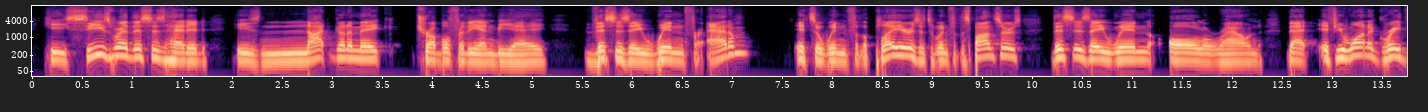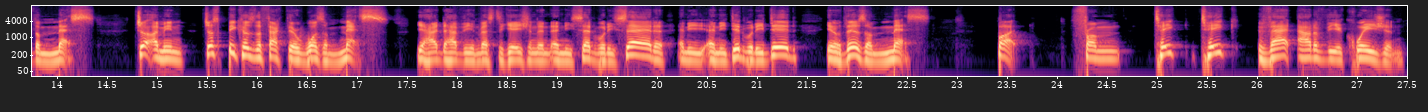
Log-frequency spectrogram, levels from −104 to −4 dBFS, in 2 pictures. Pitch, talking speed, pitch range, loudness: 140 Hz, 205 wpm, 125-170 Hz, -17 LUFS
